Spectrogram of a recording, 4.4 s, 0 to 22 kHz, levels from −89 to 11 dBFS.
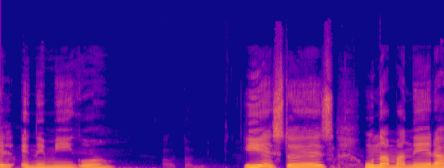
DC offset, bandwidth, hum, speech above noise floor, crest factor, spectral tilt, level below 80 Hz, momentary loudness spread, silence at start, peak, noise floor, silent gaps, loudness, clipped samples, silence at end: under 0.1%; 13.5 kHz; none; 41 dB; 14 dB; -6 dB/octave; -66 dBFS; 9 LU; 0 s; 0 dBFS; -55 dBFS; none; -15 LUFS; under 0.1%; 0 s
